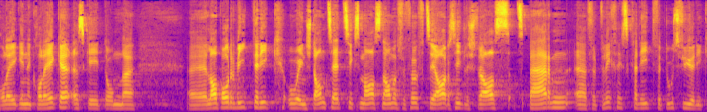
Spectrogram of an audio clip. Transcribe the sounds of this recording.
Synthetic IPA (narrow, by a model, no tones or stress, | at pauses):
ɔleːɡɪnəkʰχɔleːɡəʔəsɡ̥eːtʊmnə | lɑboːɾʋitəɾiɡuɪnʃtɑntsɛt͡sɪksmaːsnɑːməføɾfʏft͡səjɑːɾəsidləʃtrɑːst͡sb̥æːɾnəfəɾpp͡flɪχtɪkskʰʁɛditfʏɾtuːsfyːəɾiɡ̥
